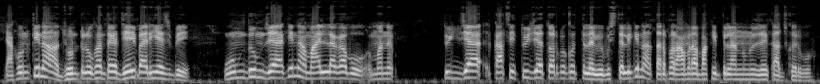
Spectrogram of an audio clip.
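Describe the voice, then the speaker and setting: Woman voicing a high, bossy scheming cartoon boy. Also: racing, pushed and bright, no echo. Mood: scheming, urgent. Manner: impatient, commanding, boastful. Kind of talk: amateur comedy cartoon dub.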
